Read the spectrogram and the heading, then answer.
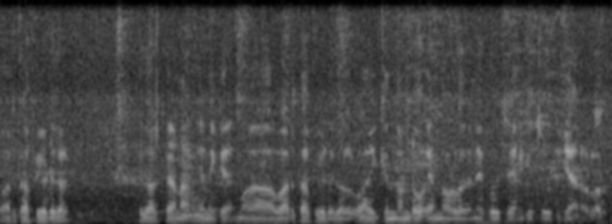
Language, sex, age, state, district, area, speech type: Malayalam, male, 45-60, Kerala, Alappuzha, rural, spontaneous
